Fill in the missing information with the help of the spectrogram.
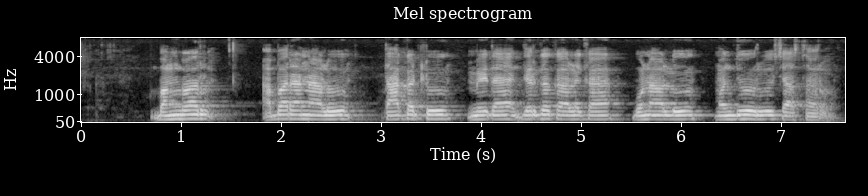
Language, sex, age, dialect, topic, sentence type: Telugu, male, 18-24, Central/Coastal, banking, question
